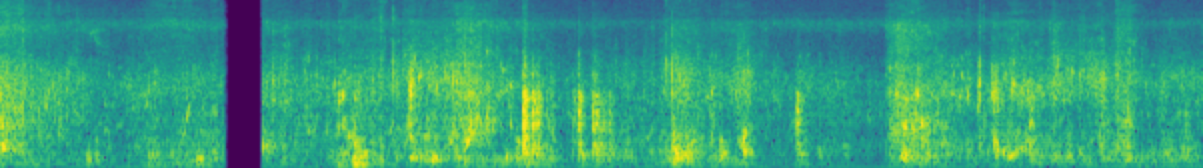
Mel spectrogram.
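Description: Small fishing boat on the water: uneven water and wind noise with scattered knocks of gear and catch being handled, broken by a brief dropout about a second and a half in.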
